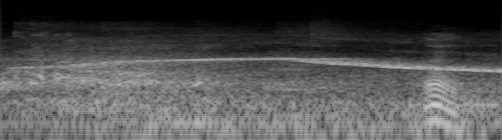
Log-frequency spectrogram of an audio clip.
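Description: A human voice imitates an ambulance siren with a long, sustained wail that slowly rises and then falls, heard over a murmuring background during a mosque sermon.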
